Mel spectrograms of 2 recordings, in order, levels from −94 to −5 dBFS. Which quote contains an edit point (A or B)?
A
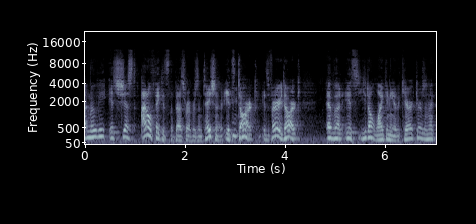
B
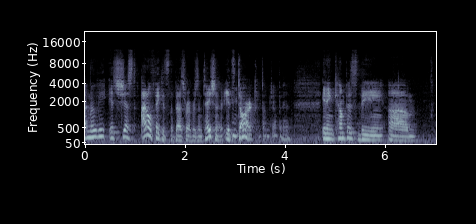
B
